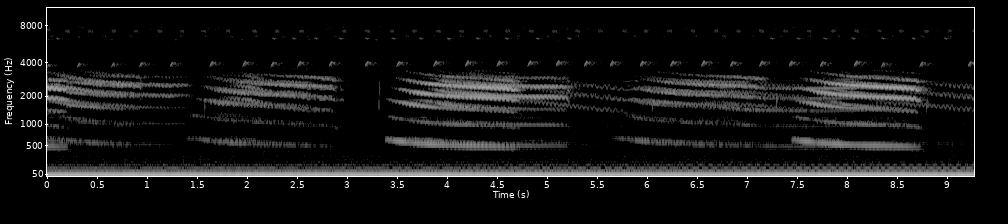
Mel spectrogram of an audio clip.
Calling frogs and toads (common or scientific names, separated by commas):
menwig frog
